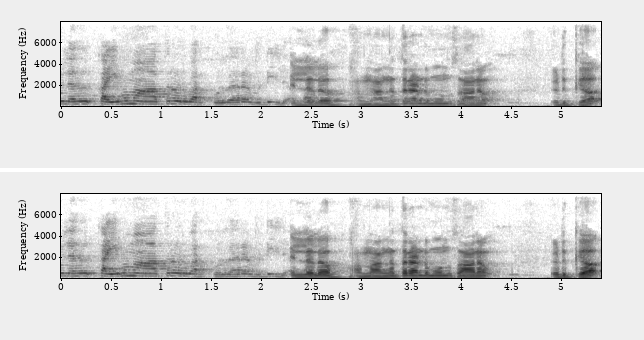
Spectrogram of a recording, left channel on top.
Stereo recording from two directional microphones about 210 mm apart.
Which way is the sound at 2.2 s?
10° right (ahead or behind).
